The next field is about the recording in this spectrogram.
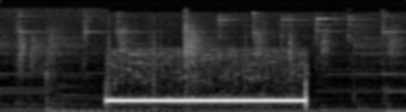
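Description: A single steady ringback tone sounds while an outgoing phone call connects. It lasts about one second, even and unbroken, over a low background hum.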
